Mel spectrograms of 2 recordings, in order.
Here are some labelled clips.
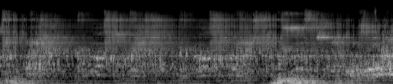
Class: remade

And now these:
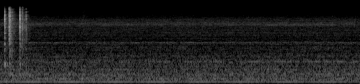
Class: recorded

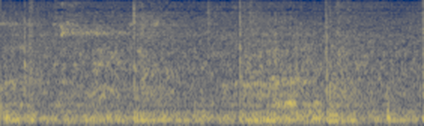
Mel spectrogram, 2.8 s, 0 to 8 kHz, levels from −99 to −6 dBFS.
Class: remade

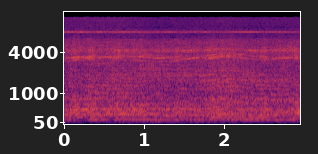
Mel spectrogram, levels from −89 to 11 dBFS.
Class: recorded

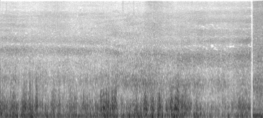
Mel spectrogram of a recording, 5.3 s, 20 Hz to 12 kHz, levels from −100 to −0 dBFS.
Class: recorded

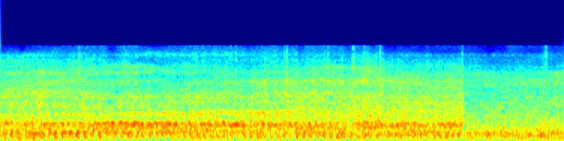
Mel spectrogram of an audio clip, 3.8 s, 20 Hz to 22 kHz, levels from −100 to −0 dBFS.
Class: remade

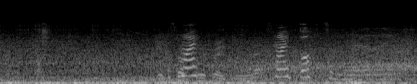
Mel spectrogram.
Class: recorded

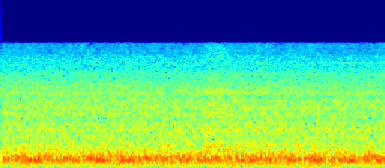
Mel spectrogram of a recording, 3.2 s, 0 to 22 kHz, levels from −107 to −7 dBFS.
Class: recorded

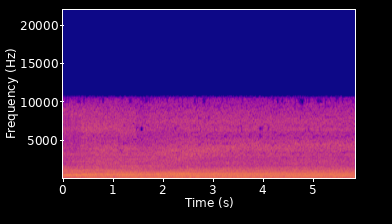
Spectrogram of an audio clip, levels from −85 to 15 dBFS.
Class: recorded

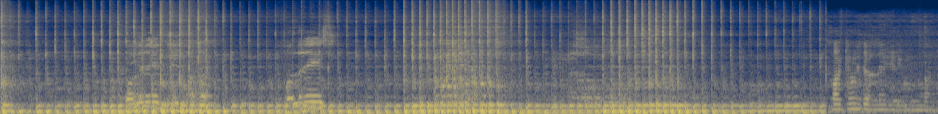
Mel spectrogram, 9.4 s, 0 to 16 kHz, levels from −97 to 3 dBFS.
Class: remade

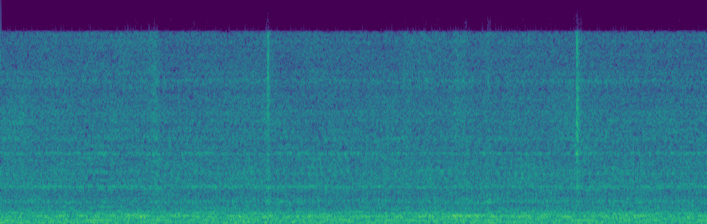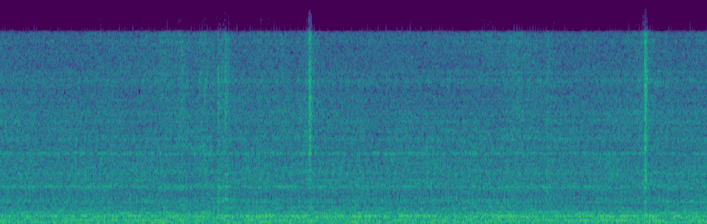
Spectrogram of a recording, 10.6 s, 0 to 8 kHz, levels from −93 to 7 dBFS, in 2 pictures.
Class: remade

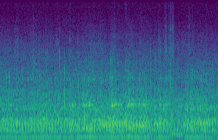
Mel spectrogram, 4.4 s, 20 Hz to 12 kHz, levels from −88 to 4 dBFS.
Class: recorded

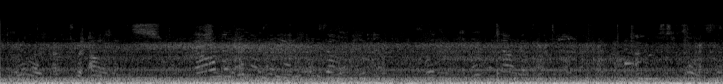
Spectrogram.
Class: recorded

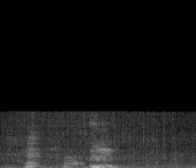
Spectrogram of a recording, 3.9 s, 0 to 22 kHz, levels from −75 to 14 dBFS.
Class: recorded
